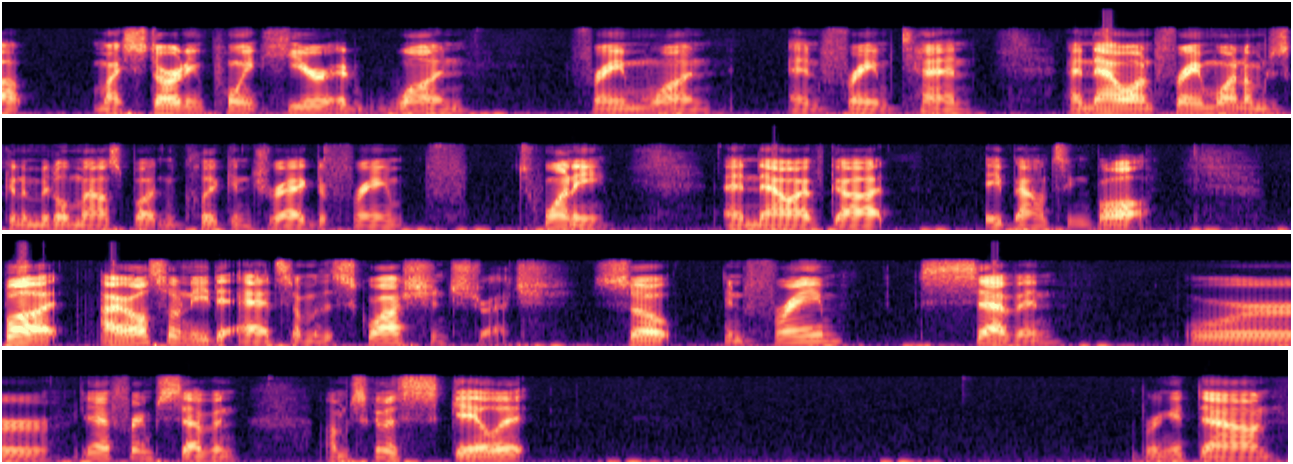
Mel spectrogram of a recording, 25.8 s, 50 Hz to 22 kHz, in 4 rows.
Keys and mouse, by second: 2.4-5.4 drag, 5.4-6.0 middle drag, 7.7-10.1 middle drag, 8.1 s, 10.1-17.6 drag, 19.9 r, 20.7-21.7 drag, 24.2-25.2 drag.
